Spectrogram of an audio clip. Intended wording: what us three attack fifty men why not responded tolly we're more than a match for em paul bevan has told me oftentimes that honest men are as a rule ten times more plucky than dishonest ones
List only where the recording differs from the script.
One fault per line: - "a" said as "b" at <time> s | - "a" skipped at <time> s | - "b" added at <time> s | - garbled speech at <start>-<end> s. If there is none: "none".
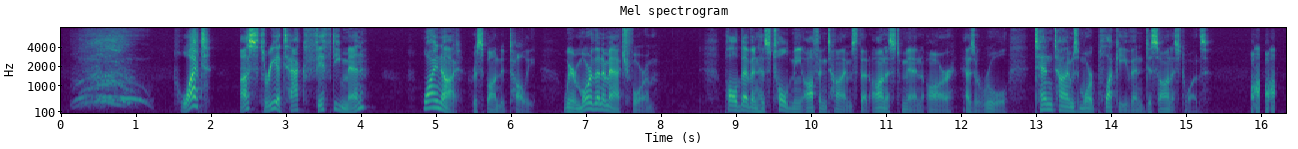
none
